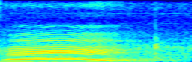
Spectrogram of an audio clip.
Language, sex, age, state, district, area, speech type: Maithili, female, 30-45, Bihar, Madhepura, urban, read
